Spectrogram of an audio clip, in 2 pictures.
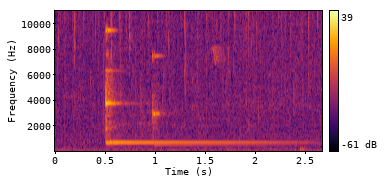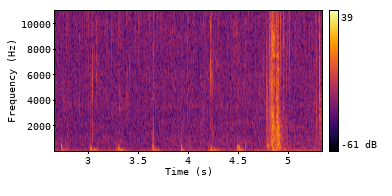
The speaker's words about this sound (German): Drück schon mal auf die Klingel.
